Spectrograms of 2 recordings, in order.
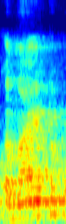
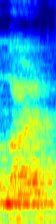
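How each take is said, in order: First: The word starts with a k sound before n. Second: The word starts with an n sound, no k. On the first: The speaker calls it wrong. "इतना अशुद्ध उच्चारण था" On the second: The speaker calls it right. "वो नाइट को कनाइट बोला करते थे"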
